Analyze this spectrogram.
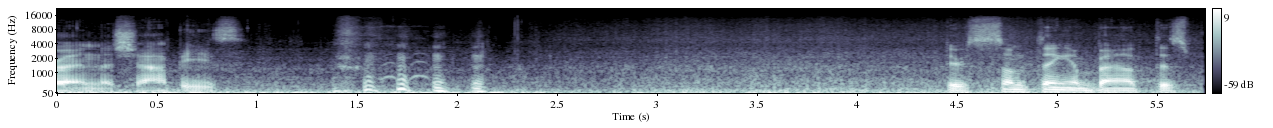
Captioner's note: chuckles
